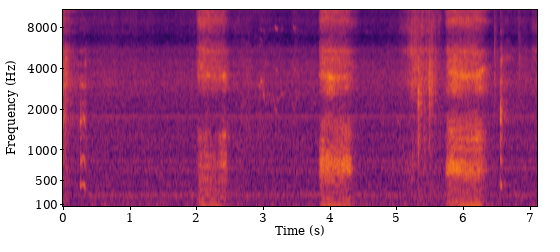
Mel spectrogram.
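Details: Three loud, rough, snorting inhaled bursts about two seconds apart, typical of a dog's reverse sneeze.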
